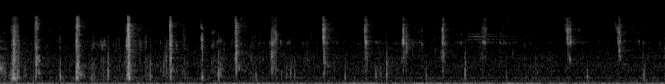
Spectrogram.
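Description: Close-miked chewing with wet mouth smacks, about two or three a second, while eating a boiled egg dipped in cold noodle broth.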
